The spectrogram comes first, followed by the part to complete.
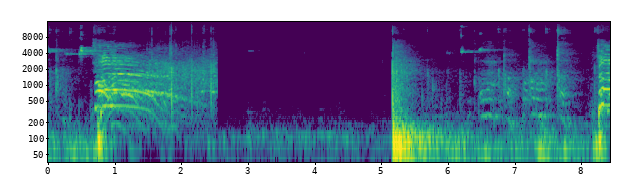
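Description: Table tennis rally in a large hall: the celluloid ball clicking off bats and table, with a loud shout about a second in. The sound drops almost away for about three seconds in the middle, then returns with several sharp ball strikes in quick succession.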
